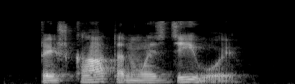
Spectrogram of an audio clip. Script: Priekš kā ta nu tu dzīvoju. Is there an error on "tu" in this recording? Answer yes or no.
yes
